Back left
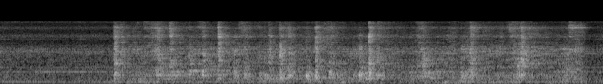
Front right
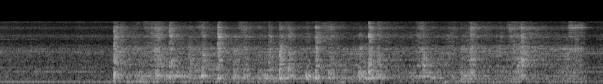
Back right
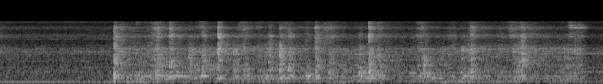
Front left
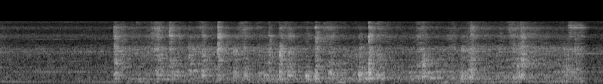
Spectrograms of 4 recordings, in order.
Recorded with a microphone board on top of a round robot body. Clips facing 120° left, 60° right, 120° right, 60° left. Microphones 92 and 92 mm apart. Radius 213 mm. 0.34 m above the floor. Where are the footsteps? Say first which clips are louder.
Front right 2 dB, back right 3 dB; 90° right, 0.7 m; by 5.8 s 30° left, 2.0 m.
